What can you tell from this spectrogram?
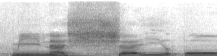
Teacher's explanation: Pertama dia bunyinya bulat ya, bergema. Vokalnya o. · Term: huruf tebal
